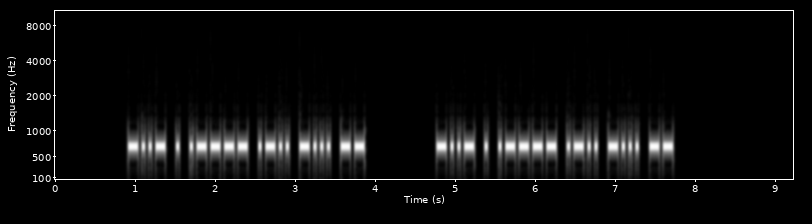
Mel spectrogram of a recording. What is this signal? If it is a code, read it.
Morse code, heard as a keyed tone, about 28 wpm, 700 Hz. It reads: XE1LBM XE1LBM
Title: DXCC-100 Call Signs - 6 Characters - Repeated 2x - 28wpm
